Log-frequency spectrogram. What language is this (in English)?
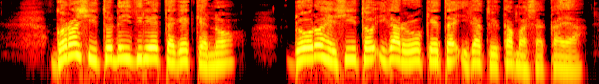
Kikuyu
